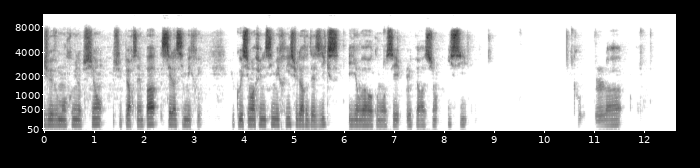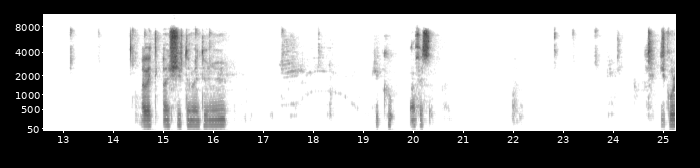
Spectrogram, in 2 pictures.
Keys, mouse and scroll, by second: 0.5 scroll down 6, 4.5 click, 5.9-7.0 right drag, 7.0 middle click, 7.9-8.3 scroll down 1, 8.4-9.4 middle drag, 9.4-18.1 right drag, 18.1-21.0 drag, 23.1 right click, 24.0-25.2 middle drag.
